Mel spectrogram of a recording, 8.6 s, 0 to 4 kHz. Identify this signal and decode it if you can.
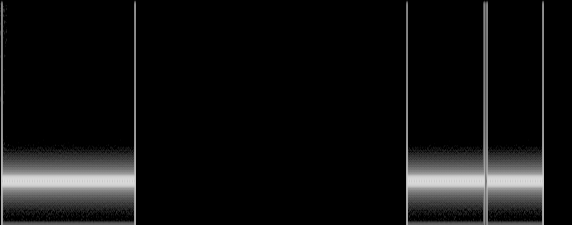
Ringback tone (North America), 440 + 480 Hz.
